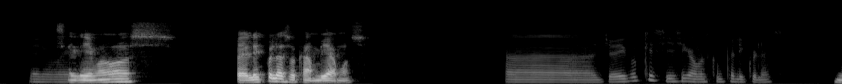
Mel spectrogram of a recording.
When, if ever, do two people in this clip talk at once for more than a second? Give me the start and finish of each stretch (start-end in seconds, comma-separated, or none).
none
